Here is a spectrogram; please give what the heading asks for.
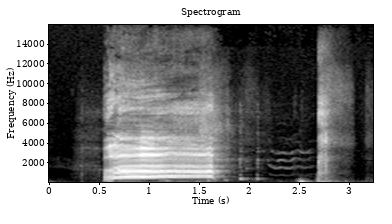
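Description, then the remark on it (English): A man lets out a loud, strained scream-sung note held for about a second, followed by a few short thuds and a brief rough vocal burst. “He just starts singing.”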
